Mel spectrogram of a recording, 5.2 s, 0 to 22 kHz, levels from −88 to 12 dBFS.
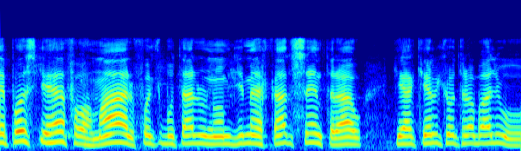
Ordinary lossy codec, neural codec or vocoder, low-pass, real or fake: none; none; none; real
